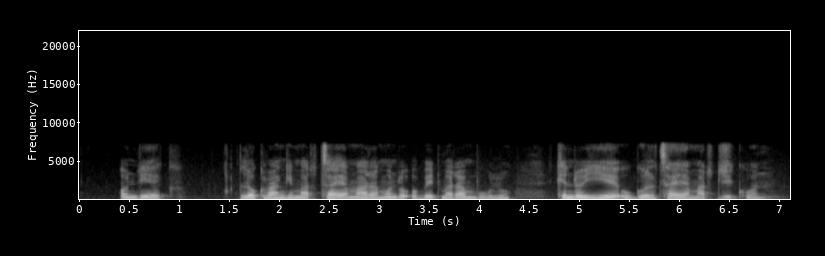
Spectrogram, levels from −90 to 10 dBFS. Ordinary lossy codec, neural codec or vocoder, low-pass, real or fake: none; none; 7.2 kHz; real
